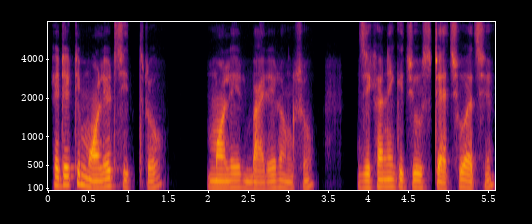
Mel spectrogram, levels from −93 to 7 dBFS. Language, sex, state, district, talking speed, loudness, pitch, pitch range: Bengali, male, Chhattisgarh, Raipur, 140 wpm, -20 LUFS, 115 Hz, 110-130 Hz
